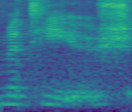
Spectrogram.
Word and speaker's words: Mateusz: But I found a name that I believe is the Polish version of Matthew, and this is how it's spelled, and it's pronounced Mateusz, and I thought it was just the cutest stinking name ever, and it seemed like the perfect name.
